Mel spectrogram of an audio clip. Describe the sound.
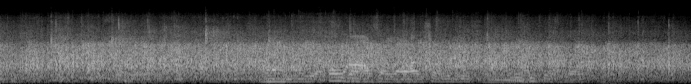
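Sustained applause from an audience for a group of people honored with gifts for their teamwork, a dense, steady wash of clapping that stays loud for about seven seconds, with faint voices murmuring underneath partway through.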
